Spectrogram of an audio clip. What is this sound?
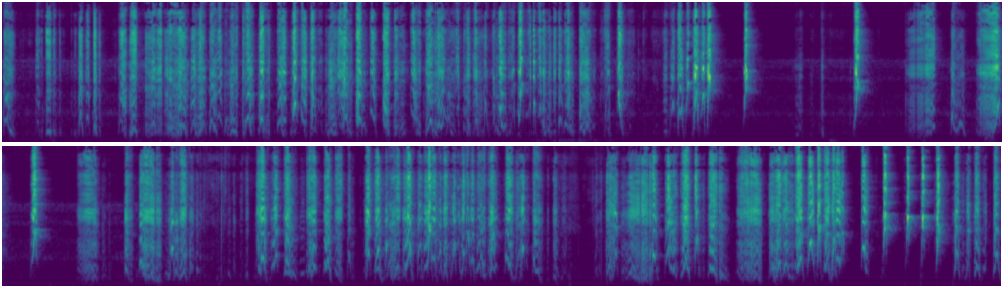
Sound effects > Objects / House appliances
Squeaking and jabbering.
